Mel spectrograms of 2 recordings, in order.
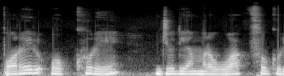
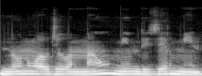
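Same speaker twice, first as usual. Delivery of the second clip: usual speaking voice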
